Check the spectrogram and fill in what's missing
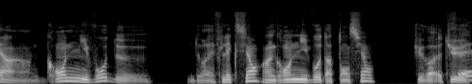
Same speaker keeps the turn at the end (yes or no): yes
